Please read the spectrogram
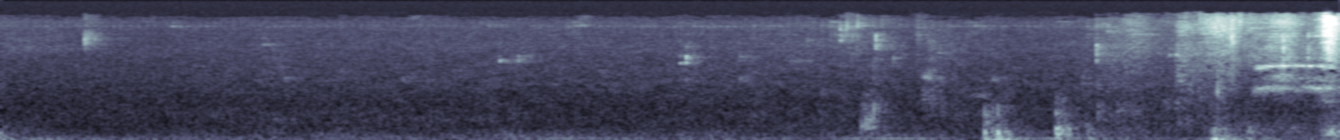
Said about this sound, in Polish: najpierw napiję się trzy łyki wody z miedzianego kubka.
